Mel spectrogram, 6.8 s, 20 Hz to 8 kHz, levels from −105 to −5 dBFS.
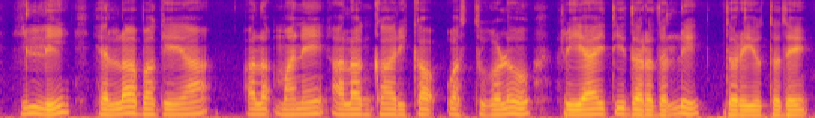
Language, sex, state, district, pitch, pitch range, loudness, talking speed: Kannada, male, Karnataka, Mysore, 135 Hz, 125-145 Hz, -24 LUFS, 90 wpm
